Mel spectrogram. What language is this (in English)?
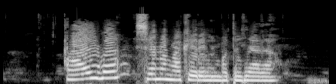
Galician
